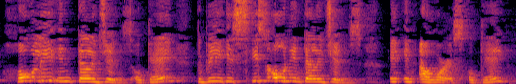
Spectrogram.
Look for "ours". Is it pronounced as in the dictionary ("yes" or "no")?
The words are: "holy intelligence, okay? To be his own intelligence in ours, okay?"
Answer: no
